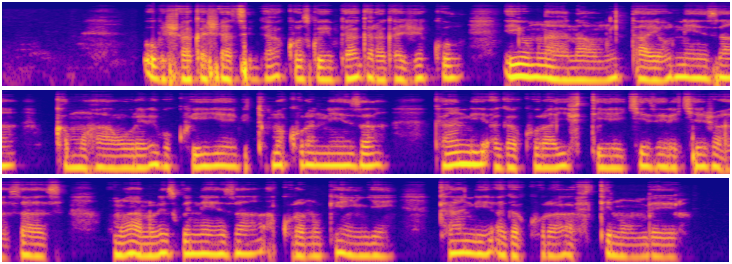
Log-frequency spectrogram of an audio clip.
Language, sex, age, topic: Kinyarwanda, male, 18-24, health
